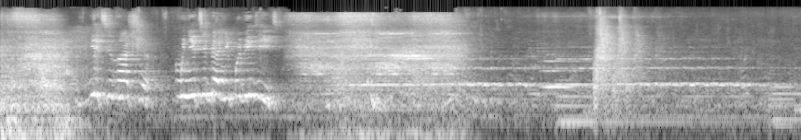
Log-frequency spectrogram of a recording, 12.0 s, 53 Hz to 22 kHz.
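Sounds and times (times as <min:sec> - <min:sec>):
loud whooshing noise: 0:00.0 - 0:01.8, 0:04.2 - 0:07.4
soundtrack music with sustained tones: 0:04.3 - 0:12.0.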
